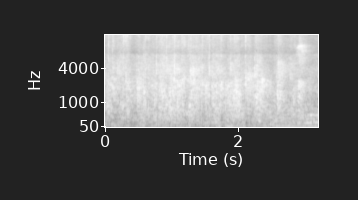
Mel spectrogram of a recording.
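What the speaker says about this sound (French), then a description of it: "Merci à l'applaudissement." Steady applause from an audience at a French-speaking Christian gathering, a dense, even wash of many hands clapping, fairly loud and continuous throughout with no break.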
